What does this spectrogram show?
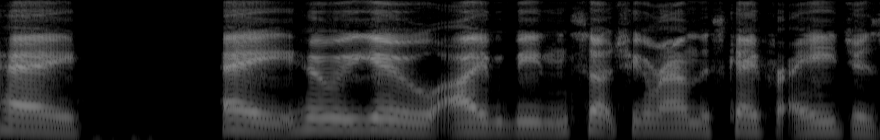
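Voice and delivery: ordinary talk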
